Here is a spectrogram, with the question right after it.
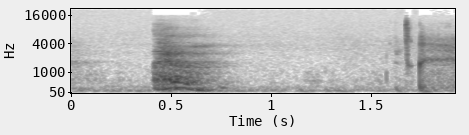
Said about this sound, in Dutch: Dat was een, eh, een, hoest. Dat moet ook kunnen, vind ik wel. en dat is ook meteen het enige geluidseffect wat ik er vandaag ingooi.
